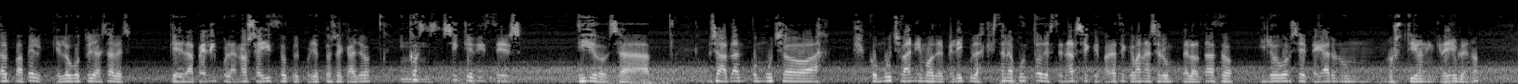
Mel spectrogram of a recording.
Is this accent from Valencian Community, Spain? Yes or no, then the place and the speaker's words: no; Madrid, Community of Madrid, Spain; Yo soy de Madrid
